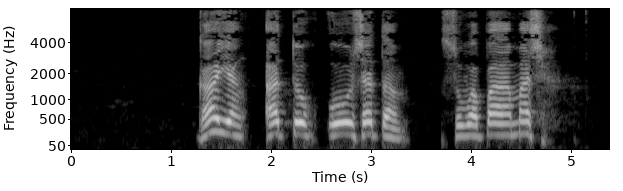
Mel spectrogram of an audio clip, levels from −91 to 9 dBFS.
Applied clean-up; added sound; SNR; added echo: none; none; none; none.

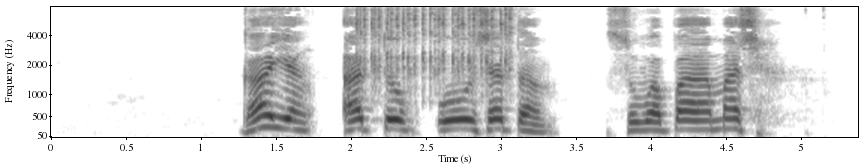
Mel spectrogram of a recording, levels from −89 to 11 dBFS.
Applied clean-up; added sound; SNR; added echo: none; Ratchet, pawl / Percussion; 9 dB; none.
